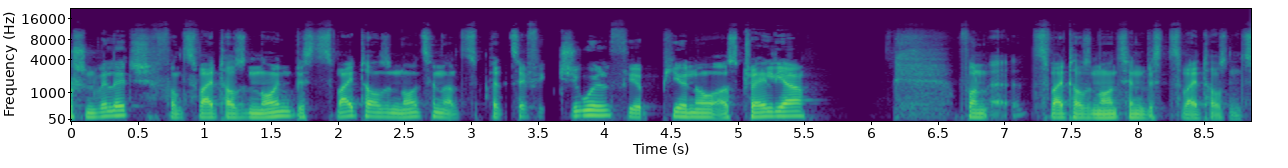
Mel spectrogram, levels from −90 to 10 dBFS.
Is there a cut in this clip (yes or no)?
no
